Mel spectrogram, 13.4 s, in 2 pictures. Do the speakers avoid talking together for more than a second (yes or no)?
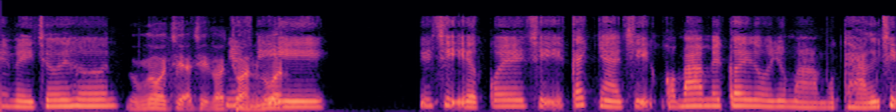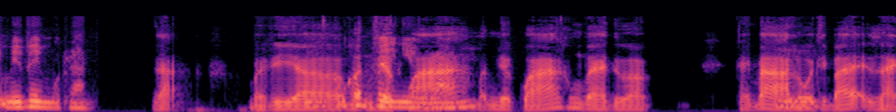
no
